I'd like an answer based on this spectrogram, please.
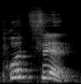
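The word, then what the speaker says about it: poutine: it's called it's called puts in all right that's that's pretty much you said it you the the pronunciation is pretty much spoton uh spelled a little more French and different but uh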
